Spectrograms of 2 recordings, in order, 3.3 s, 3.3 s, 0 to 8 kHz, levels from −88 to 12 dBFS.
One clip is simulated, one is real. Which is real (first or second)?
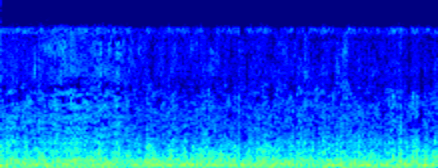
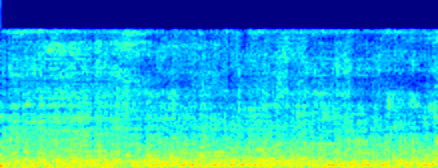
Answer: first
